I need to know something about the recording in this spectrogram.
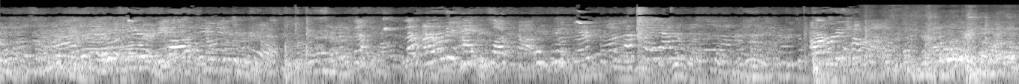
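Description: Children playing amid the overlapping chatter of many voices in a large hall.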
